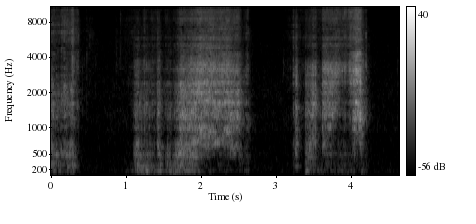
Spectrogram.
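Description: A flat scratch-art card of black wax coating on gold foil paper, held in one hand, is scraped by a wooden stylus held at a low angle. Short bursts of dry, raspy back-and-forth scratching are separated by quiet gaps, and the scraping strips the black coating away to reveal the gold foil.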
